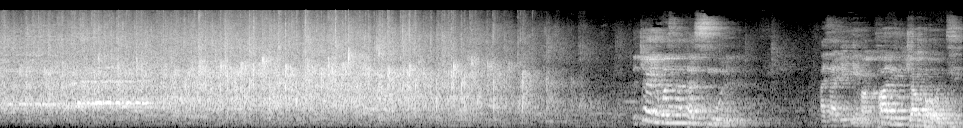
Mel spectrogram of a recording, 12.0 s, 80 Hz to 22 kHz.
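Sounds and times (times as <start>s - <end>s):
person cheering: 0.0s - 2.1s
audience applauding: 0.0s - 7.4s.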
